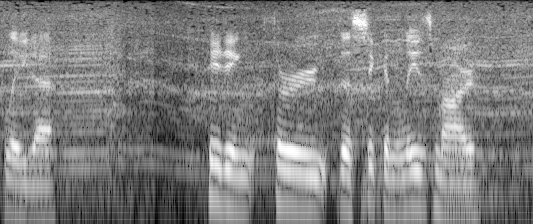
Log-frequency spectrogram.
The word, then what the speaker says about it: Lesmo: So here's Daniel Vale, our championship points leader, heading through the second Lesmo. Oh, I said it right for the first time. I usually slip it out calling it the two Lesbos, but either way, heading into Ascari, let's see how Daniel approaches Ascari.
